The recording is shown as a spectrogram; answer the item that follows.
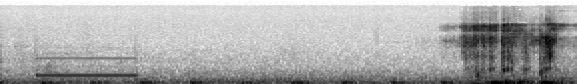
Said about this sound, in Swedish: Um, ska vi ringa upp mamma? Ring mamma. Det här kanske blir jättekul. Nu ska vi få höra. Jag sätter henne på högtalare då. Då ringer vi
